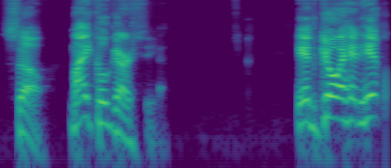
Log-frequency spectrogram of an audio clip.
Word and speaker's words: Maikel Garcia: It is not pronounced Maikel Garcia. It is Maikel Garcia. It is Maikel Garcia.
